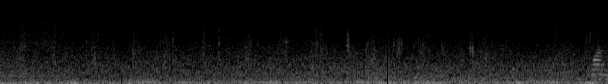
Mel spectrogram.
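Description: Water splashes as a man wades through shallow water.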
